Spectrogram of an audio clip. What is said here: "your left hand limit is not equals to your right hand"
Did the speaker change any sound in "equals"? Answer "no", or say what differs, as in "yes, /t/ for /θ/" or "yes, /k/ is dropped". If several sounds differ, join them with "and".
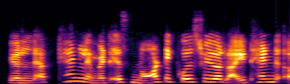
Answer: yes, /z/ is dropped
